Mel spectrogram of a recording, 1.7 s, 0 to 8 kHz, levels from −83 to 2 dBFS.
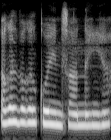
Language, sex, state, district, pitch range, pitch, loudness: Hindi, female, Jharkhand, Deoghar, 215-260 Hz, 235 Hz, -13 LUFS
